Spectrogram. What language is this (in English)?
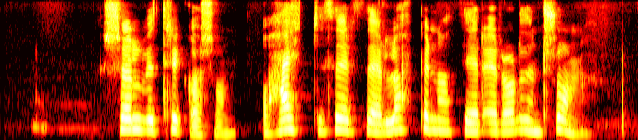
Icelandic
